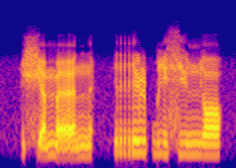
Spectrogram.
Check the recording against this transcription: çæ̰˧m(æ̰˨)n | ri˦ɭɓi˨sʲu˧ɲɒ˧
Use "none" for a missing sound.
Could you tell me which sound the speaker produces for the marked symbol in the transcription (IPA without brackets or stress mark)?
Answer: æ̰˨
